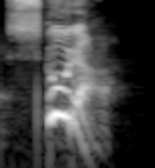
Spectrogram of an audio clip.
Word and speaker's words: Scoota: I defy you to name me a better nickname than Scuda, which is spelled S-C-O-O-T-A. Scuda.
